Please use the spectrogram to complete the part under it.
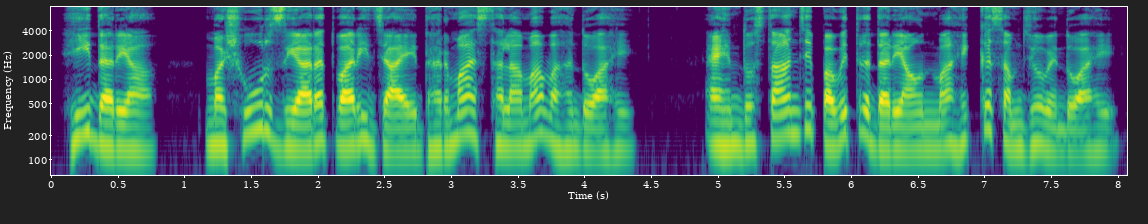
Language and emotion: Sindhi, neutral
